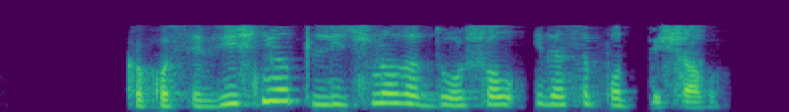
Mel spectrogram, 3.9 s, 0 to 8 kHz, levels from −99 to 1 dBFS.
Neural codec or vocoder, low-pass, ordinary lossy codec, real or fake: none; 7.2 kHz; AAC, 16 kbps; real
